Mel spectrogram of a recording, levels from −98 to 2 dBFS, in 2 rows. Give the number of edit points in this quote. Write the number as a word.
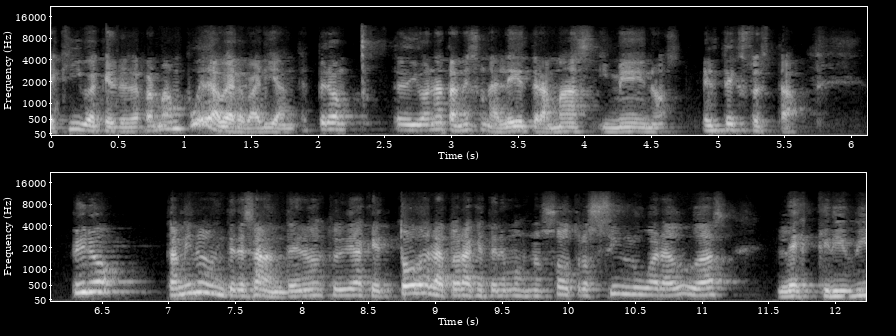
zero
